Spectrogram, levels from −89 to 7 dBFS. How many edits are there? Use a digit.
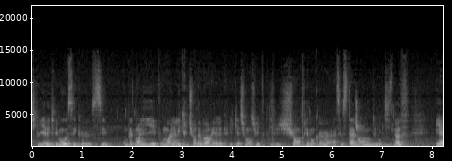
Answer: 2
